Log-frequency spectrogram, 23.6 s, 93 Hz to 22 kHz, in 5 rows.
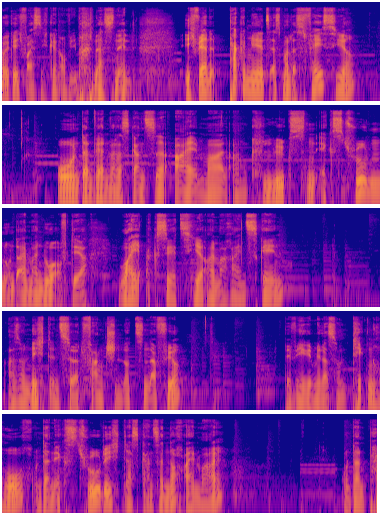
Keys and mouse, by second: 0.4-1.4 right drag, 6.4 e, 7.2 s, 12.2-14.7 middle drag, 14.7-17.9 drag, 17.9 e, 21.4-23.2 drag, 22.3-23.5 right drag, 22.5-23.5 middle drag.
